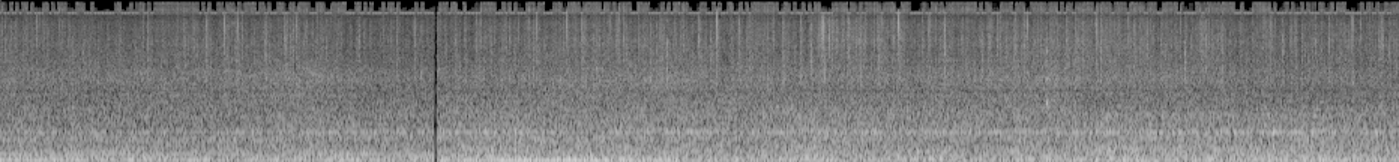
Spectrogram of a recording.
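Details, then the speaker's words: Car driven slowly then speeding up: low droning hum under road noise swelling with speed from the front; worn front wheel hub bearing, passenger hub found grinding with flat spots and both hubs replaced. "So I got a noise in the front of the car. I'm pretty sure it's a hub."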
